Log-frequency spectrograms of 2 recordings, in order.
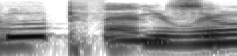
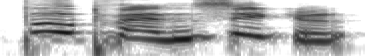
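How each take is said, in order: First: It is said in the speaker's ordinary accent. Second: It is said in a put-on German accent.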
